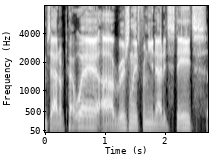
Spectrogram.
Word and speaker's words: Petway: I'm sitting here with Adam Pway.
